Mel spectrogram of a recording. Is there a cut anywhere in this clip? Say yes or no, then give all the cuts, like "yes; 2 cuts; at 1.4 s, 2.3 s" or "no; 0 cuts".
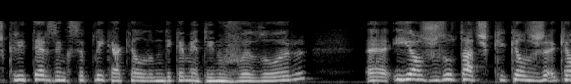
no; 0 cuts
